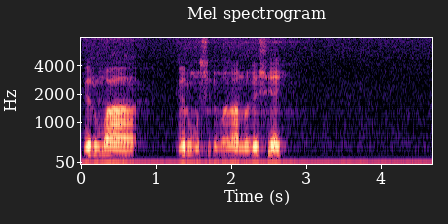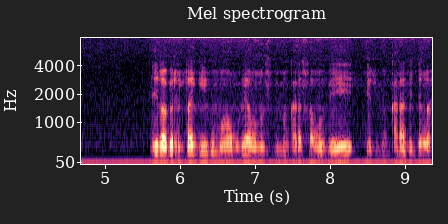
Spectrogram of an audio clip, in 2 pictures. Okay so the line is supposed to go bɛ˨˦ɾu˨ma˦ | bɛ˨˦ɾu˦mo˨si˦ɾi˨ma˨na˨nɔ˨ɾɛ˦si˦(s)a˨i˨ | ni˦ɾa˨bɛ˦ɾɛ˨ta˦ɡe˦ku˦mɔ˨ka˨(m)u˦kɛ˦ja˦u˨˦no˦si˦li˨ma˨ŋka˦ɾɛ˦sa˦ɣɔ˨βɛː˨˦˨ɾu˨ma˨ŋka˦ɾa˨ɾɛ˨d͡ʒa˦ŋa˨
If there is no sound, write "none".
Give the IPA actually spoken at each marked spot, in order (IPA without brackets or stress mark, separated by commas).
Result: none, m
